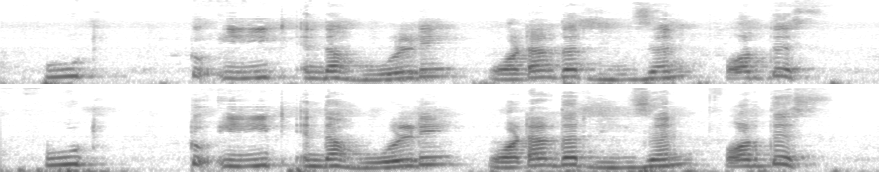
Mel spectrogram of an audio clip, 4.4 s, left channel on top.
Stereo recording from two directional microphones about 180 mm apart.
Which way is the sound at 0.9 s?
45° right (ahead or behind).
